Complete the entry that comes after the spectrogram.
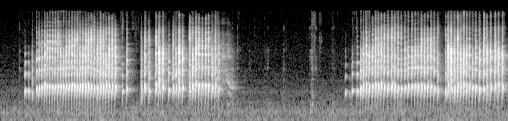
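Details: Male sakura (pied) Java sparrow, a pet bird, scolding its owner's finger at night. It gives rapid rattling, trilled kyarururu bursts, each about one to one and a half seconds long, separated by short pauses and one longer silence.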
